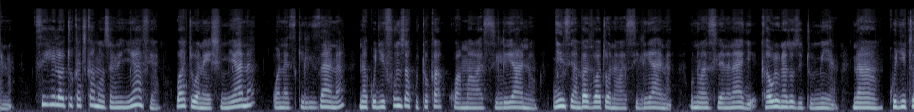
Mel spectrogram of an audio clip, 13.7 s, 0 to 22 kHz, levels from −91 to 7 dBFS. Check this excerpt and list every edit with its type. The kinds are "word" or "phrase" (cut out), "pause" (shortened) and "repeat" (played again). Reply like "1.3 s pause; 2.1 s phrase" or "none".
none

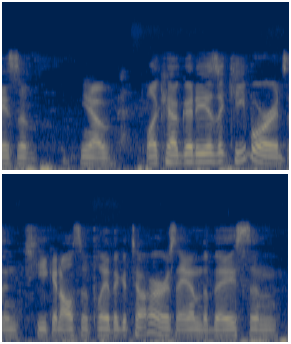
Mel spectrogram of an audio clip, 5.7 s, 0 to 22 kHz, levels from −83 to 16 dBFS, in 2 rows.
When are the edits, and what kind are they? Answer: none

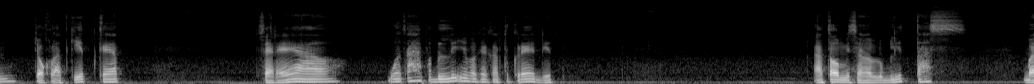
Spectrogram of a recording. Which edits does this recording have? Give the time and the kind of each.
4.3 s word

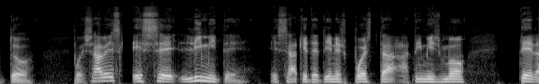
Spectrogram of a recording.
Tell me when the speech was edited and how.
1.2 s phrase; 3.0 s word

